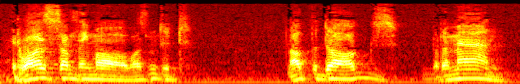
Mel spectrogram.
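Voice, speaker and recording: Suave, low-voiced cruel mastermind. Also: male voice, moderate pace, breathy edge. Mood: cold, suspicious. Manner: silky, formal, mocking, controlling. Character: suave, cruel male criminal mastermind, menacingly polite. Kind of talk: 1960s radio crime drama acting. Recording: muffled vintage radio recording, faint noise.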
